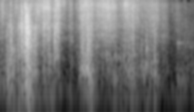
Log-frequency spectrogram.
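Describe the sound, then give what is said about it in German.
A paper letter being crumpled to go into the wastepaper basket: a couple of seconds of dry, irregular crinkling and crackling bursts, the loudest near the start, then it stops. No voices. “Ich bringe den Brief in den Papierkorb.”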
